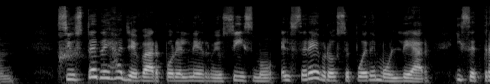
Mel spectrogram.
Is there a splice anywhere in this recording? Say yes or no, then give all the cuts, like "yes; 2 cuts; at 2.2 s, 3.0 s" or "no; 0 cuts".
yes; 1 cut; at 1.0 s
